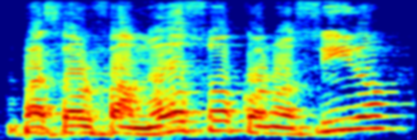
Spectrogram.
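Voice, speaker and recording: A man's voice: on the high side, big pitch swings, moderate pace. A man, a pastor, preaching a sermon, retelling a Bible story and speaking directly to his congregation. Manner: retells a Bible story, acting out the quoted speakers in raised voices.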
